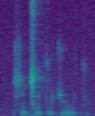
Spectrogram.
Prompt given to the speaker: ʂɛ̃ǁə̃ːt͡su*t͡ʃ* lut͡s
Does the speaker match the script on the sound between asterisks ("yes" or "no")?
yes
